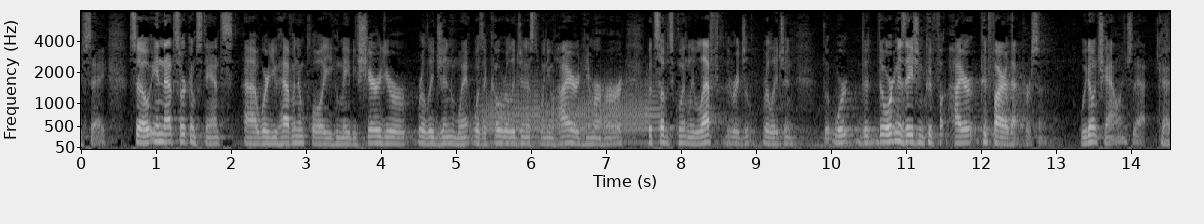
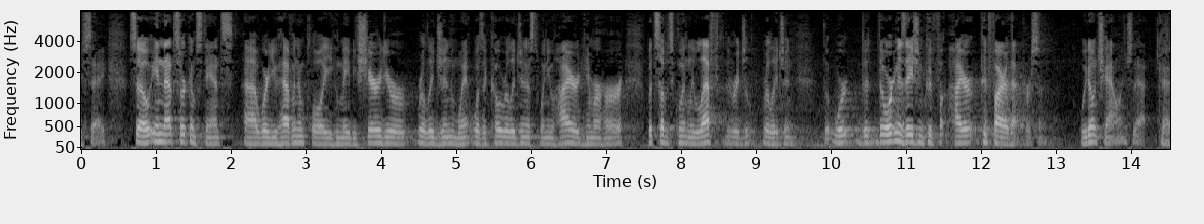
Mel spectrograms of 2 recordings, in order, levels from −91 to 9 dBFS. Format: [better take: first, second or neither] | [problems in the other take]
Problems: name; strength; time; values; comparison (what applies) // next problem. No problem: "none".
second | background sound (Brass instrument); 11 dB below the speech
